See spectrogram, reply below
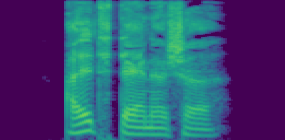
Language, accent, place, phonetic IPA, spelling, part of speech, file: German, Germany, Berlin, [ˈaltˌdɛːnɪʃə], altdänische, adjective, De-altdänische.ogg
- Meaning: inflection of altdänisch: 1. strong/mixed nominative/accusative feminine singular 2. strong nominative/accusative plural 3. weak nominative all-gender singular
